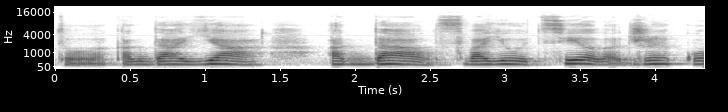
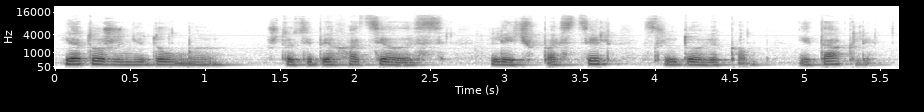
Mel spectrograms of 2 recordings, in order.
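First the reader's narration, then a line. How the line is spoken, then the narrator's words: Calm. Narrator (Russian): Его голос звучал спокойно, когда он произнес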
